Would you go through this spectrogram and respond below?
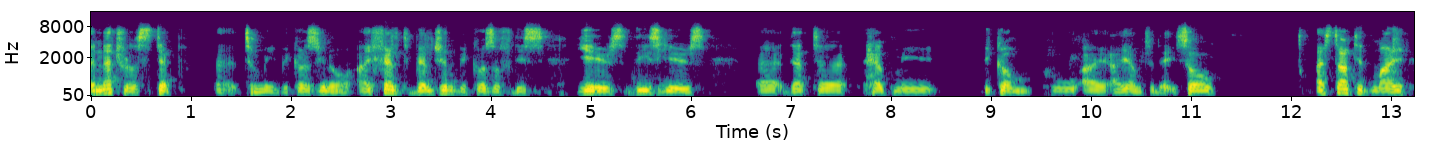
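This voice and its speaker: A man from Morocco who served as a member of parliament, giving a thoughtful talk at a mentorship forum, stopping often on fillers. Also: medium pitch. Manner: thoughtful, hesitant with many fillers. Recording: slightly dull lo-fi audio.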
